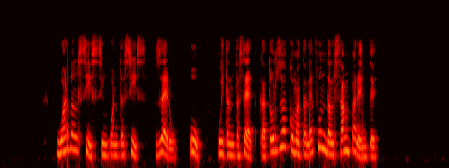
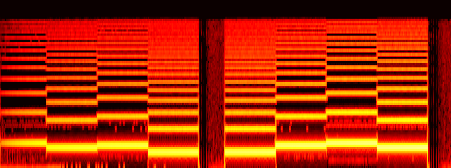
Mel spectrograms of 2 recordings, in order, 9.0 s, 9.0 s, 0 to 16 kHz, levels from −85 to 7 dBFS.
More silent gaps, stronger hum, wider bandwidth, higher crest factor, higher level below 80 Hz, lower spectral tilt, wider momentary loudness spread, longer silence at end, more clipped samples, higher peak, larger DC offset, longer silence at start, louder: neither; neither; second, 8 kHz vs 11 kHz; first, 20 dB vs 8 dB; second, -78 dBFS vs -52 dBFS; about the same, -3.5 dB/octave vs -2.5 dB/octave; second, 7 LU vs 11 LU; first, 1.45 s vs 0.5 s; neither; second, -22 dBFS vs -4 dBFS; neither; first, 1.15 s vs 0 s; second, -40 LUFS vs -12 LUFS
